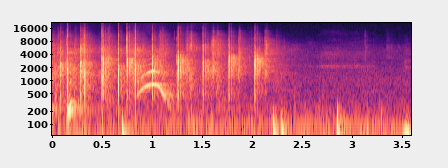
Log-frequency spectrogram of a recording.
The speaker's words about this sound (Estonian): Vau, ma tahaks plaksutada ja nad teevadki seda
